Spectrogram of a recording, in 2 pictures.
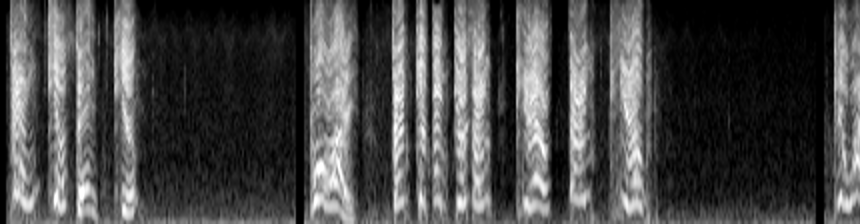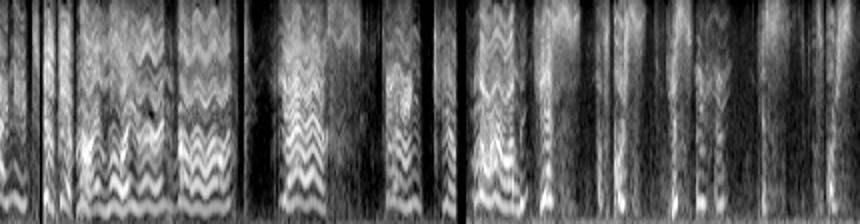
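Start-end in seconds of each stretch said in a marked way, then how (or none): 0.1-6.4 high sassy sing-song thank yous; mock-polite chorus of thank yous, voice up high. Mocking repeated thank yous. 11.4-17.1 high, eager yes-man cheers; squeaky cheerleading yeses; high excited cheering. Acted. Kids egging on mom loudly.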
